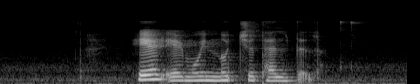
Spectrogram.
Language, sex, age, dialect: Faroese, female, 36-60, Norðurstreymoy/Eysturoy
